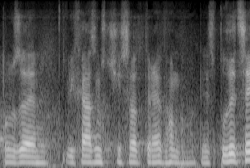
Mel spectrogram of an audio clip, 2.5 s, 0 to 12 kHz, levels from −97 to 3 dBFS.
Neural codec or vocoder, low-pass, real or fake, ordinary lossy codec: codec, 24 kHz, 0.9 kbps, WavTokenizer, medium speech release version 2; 10.8 kHz; fake; Opus, 16 kbps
